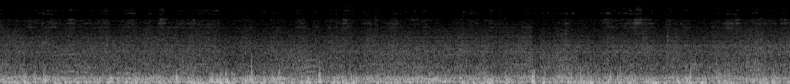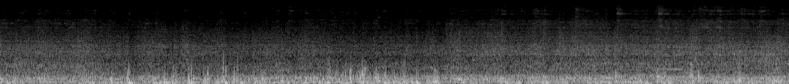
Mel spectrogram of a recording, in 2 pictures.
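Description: Vintage passenger carriages running along the track, heard from a carriage window: a steady rumble of wheels on rail with irregular clacks and knocks from the running gear.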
